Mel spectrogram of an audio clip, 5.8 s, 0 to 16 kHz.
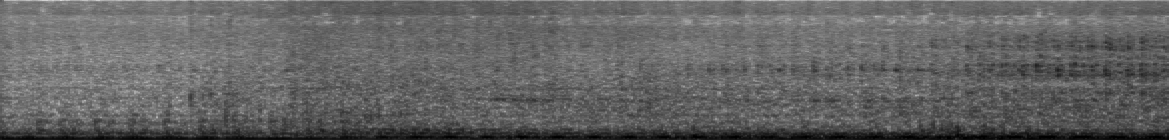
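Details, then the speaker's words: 1965 Ford Ranchero V8, reassembled after a new cam, lifters and timing chain to cure valvetrain noise: a deep, steady idle rumble with an even beat and no knocks or ticks. It runs well and is quiet again. "So we got the car back together. Overall, could not be happier with the way that the engine sounds. It runs good, it's got good power, it's nice and quiet again."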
